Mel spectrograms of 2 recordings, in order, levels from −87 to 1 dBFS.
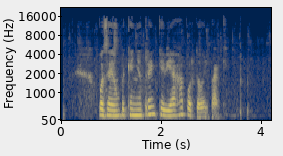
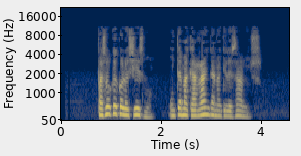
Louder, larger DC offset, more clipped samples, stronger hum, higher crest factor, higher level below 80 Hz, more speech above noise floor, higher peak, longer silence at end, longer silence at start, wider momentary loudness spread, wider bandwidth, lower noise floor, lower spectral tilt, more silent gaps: about the same, -19 LUFS vs -19 LUFS; neither; neither; neither; about the same, 18 dB vs 20 dB; first, -60 dBFS vs -70 dBFS; second, 31 dB vs 46 dB; second, -4 dBFS vs 0 dBFS; about the same, 0.6 s vs 0.6 s; second, 0.3 s vs 0.75 s; about the same, 18 LU vs 18 LU; first, 15.5 kHz vs 11 kHz; second, -49 dBFS vs -65 dBFS; about the same, -5.5 dB/octave vs -5 dB/octave; neither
